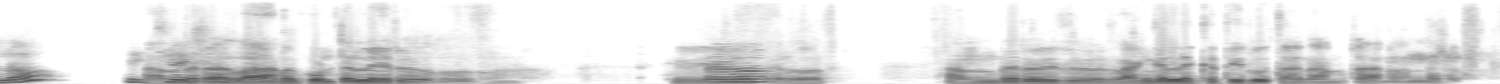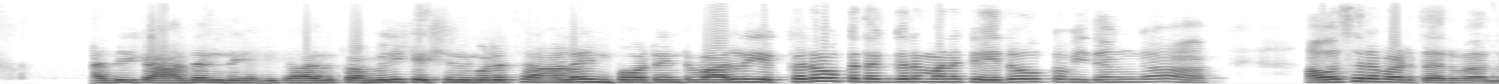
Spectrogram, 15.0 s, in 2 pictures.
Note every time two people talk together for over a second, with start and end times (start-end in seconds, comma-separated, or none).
none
